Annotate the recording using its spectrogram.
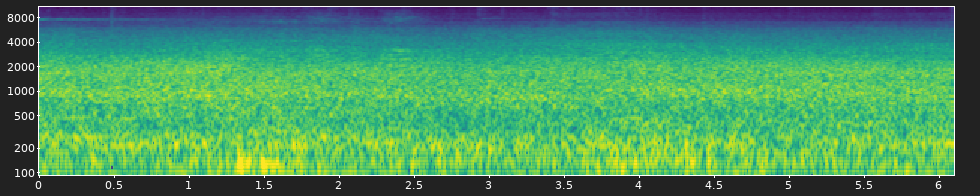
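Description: A scooter passes by on the road.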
